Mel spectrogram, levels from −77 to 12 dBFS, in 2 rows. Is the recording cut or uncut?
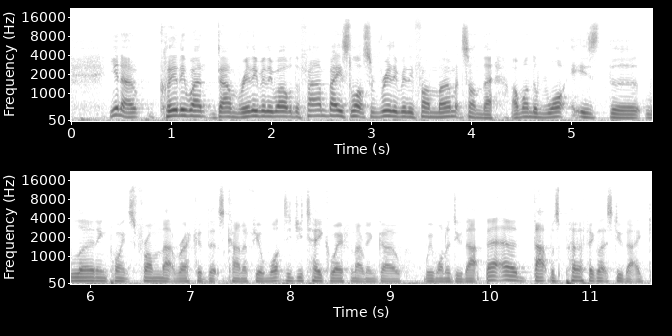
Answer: cut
